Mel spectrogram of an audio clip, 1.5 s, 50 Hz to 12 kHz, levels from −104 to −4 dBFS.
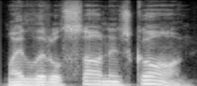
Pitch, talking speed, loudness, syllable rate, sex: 110 Hz, 205 wpm, -16 LUFS, 4.4 syllables/s, male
